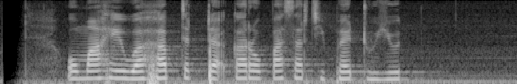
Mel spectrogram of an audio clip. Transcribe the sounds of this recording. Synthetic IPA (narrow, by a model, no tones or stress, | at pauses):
ʔomaɦewahap̚t͡ʃəɖ̥a̤ʔkaɾopasard̥ʒ̥i̤b̥a̤ɖ̥ṳjʊt̪̚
